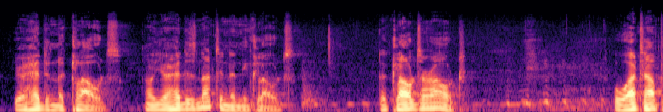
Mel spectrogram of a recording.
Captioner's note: laughter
